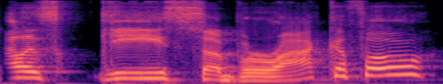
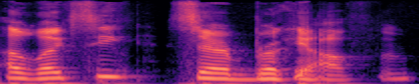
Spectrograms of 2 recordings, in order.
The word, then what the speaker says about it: Alexei Serebryakov: It's Alexei Sabrakafo? No, Alexei Serebryakov.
